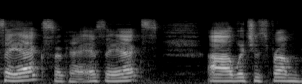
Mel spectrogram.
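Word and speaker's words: SA-X: Over to the that right is going to be Saw X. Is that how you pronounce it? No, it's just SAX.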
